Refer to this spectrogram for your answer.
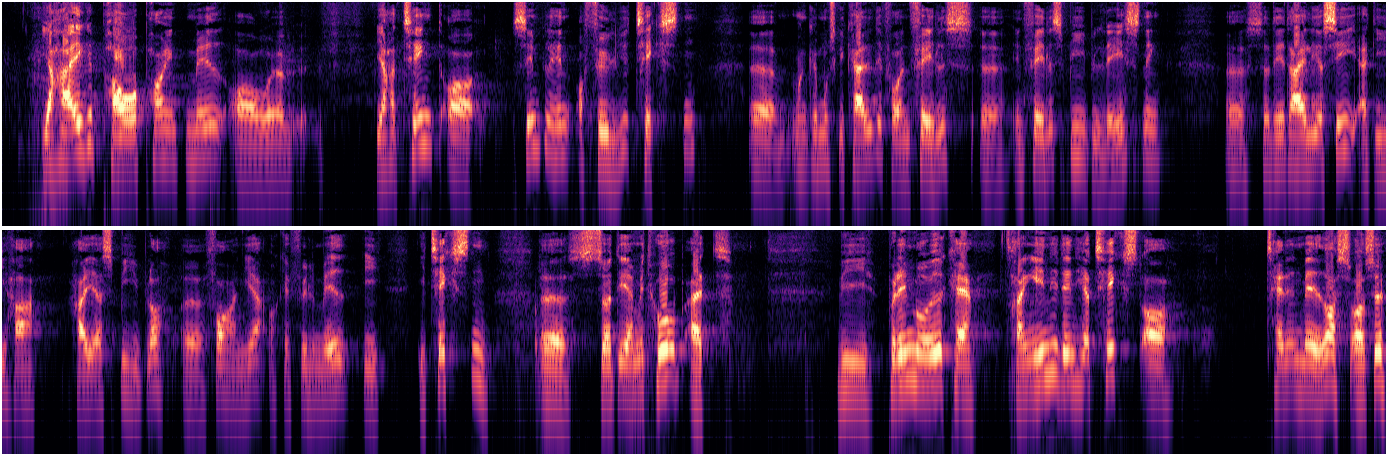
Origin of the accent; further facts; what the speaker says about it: Randers, Central Denmark Region, Denmark; Jeg kommer fra Randers. … Jeg er pensionist nu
